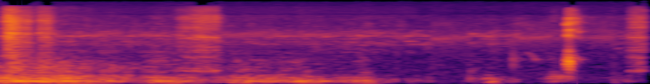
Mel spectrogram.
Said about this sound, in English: Dude, there was some big-time thunder going on there. Did you just hear that? Holy moly. Jeez, that rattled my house.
